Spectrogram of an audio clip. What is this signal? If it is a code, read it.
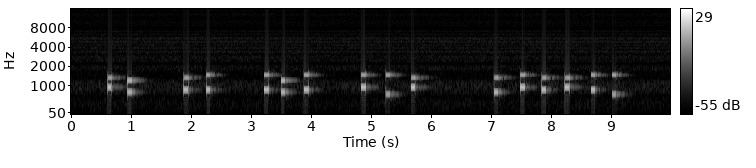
DTMF, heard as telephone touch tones, dialled by hand, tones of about 80 ms. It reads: 04 89 949 #30 5#8093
